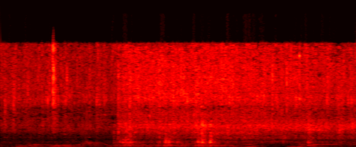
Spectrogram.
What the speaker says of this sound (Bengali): এই মশলার সঙ্গে আলুটা ভালো করে কষিয়ে নেবো একটু।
